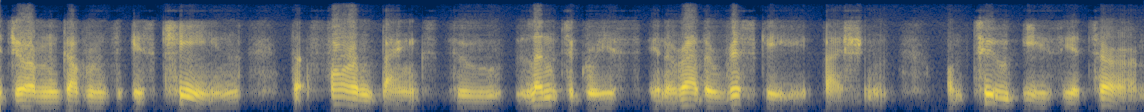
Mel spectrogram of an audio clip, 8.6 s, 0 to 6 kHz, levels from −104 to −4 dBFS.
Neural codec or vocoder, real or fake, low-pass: codec, 16 kHz, 0.9 kbps, LongCat-Audio-Codec; fake; 5.4 kHz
